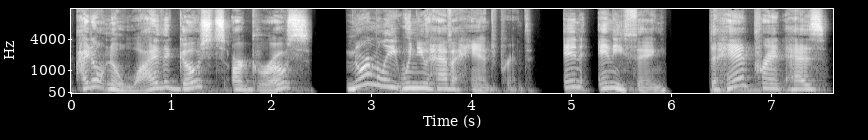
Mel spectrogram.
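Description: The podcast host's voice sits high and a bit bright as he delivers an offhand, foul-mouthed rant about a film. His manner is sarcastic, exasperated and emphatic.

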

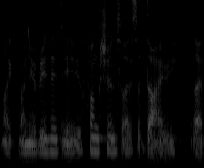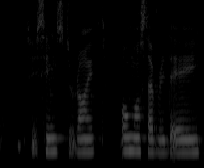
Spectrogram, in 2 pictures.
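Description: Slow, halting Italian-accented woman sharing books. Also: medium pitch, sing-song, creaky, darkish tone. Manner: halting, many fillers and restarts. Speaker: book presenter. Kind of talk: casual book sharing with a poetry reading.

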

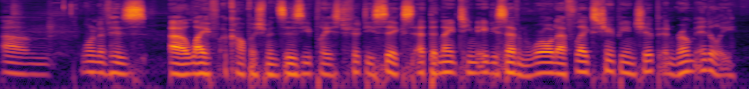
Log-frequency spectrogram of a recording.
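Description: A man's voice: mid-range voice, level tone, brisk, few pauses, mellow. A man hosting and editing a podcast, chatting casually and jokingly while playing a tabletop game, with lots of filler words. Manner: laid-back, joking, heavy use of "like". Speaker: podcast host and editor.

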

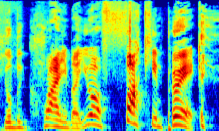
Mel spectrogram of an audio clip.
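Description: A man's voice: high voice, a little fast. A man with a London roadman accent and street slang, chatting casually and acting out dialogue as he tells stories. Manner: animated storyteller acting out dialogue. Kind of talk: casual chat.

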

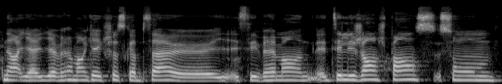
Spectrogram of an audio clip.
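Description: A woman's voice: mid-range voice, fairly even intonation, moderate pace, smooth. A young French woman with a light Québécois touch in her accent, chatting as an interview guest, hesitant with many fillers and restarts. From France. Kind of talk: casual interview over a live call.

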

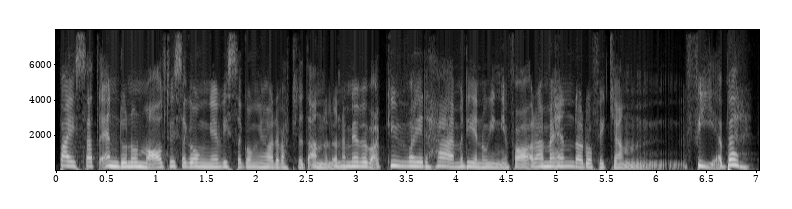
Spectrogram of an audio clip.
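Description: A woman's voice: medium pitch, creaky, no echo. A Swedish woman in her thirties chatting on a podcast, her voice sitting mid-range. She tells stories with lots of energy and jumps into her own panicked quotes. The sound is close and dry, with no room around it. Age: 30s. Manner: animated storytelling, acting out quoted panic. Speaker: podcast co-host. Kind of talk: casual chat.

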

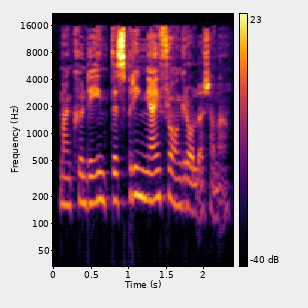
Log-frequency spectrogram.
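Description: A woman narrating a children's story in a calm, measured way. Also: fairly low pitch.

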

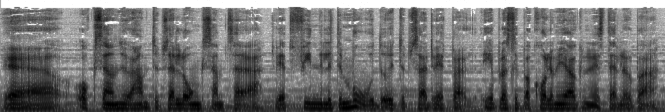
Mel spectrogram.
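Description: A woman in casual chat, telling a scary story with lively acted-out voices. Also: deep voice, creaky, music in the background.

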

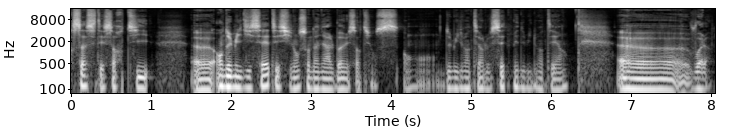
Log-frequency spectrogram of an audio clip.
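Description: A man with a fairly low voice presents a music show on air from a radio studio. He speaks into a studio microphone in a loose, casual way. He stumbles often, fills gaps with filler sounds and corrects himself mid-sentence. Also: darkish tone. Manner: hesitant, full of fillers and self-corrections.

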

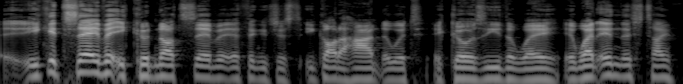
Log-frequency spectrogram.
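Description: A man's voice: mid-range voice, quick pace, sharp tone, smooth, dry recording, studio quality. A man co-hosting a casual football podcast, blunt and swearing casually as he talks. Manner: blunt, swears casually, slips into mocking impressions. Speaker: podcast co-host.

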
